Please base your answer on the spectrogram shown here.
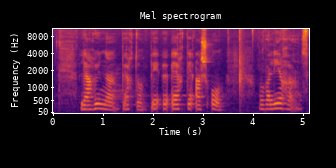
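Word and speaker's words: Pertho: Donc pour vous les Verseaux, ici il y a une Perto, je sais pas, je prononce à la russe Perto, la rune Perto, P-E-R-T-H-O.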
